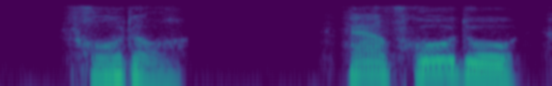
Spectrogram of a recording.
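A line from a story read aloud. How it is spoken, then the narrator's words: Called out. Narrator (German): rief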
